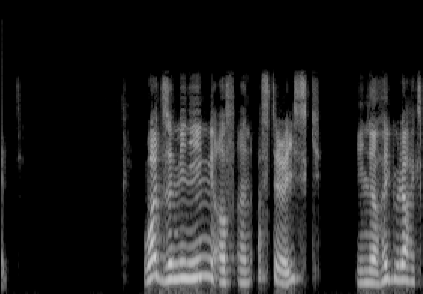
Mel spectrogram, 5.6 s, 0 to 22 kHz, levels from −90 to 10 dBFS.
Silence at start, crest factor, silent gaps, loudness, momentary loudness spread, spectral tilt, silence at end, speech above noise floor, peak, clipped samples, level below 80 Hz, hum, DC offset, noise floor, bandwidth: 0.05 s; 18 dB; 0.40-0.45 s, 0.51-1.20 s, 4.36-4.43 s, 4.67-4.73 s; -20 LUFS; 13 LU; -5 dB/octave; 0 s; 40 dB; -4 dBFS; under 0.1%; -62 dBFS; none; under 0.1%; -60 dBFS; 8 kHz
